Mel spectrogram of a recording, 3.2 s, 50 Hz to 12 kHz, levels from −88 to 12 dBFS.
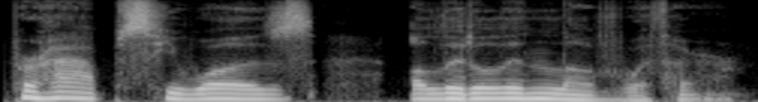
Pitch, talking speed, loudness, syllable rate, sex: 125 Hz, 170 wpm, -16 LUFS, 4.2 syllables/s, male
